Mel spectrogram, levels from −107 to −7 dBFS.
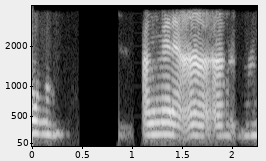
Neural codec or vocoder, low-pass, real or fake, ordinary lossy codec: none; 3.6 kHz; real; none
